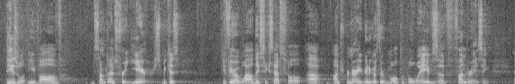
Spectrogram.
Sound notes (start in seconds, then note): none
